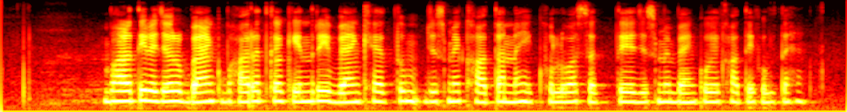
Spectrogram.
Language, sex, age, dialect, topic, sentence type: Hindi, female, 18-24, Kanauji Braj Bhasha, banking, statement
